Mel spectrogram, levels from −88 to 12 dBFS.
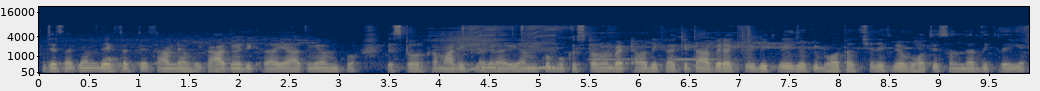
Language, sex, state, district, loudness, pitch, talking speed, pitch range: Hindi, male, Chhattisgarh, Bilaspur, -32 LUFS, 110 Hz, 300 wpm, 105-115 Hz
